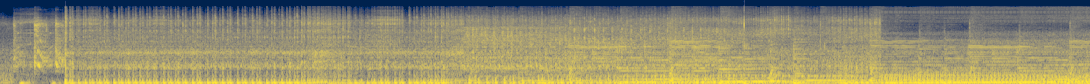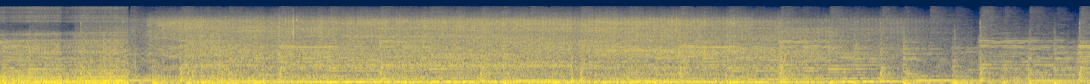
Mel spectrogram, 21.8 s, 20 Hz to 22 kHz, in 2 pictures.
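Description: Ducati Diavel's Testastretta 11° L-twin engine starting about half a second in, then running and revving as the bike rides off, the pitch rising several times as it accelerates. Music plays underneath.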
